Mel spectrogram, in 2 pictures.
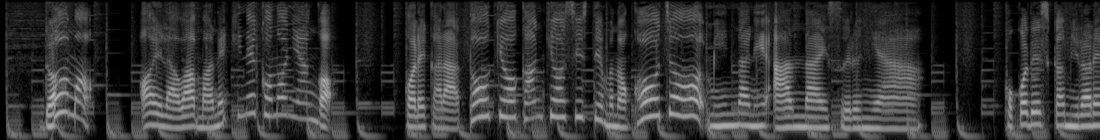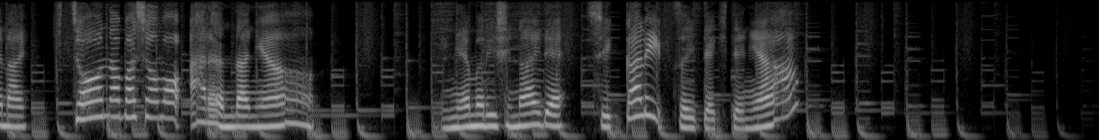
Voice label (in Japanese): ナレーション・キャラクター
